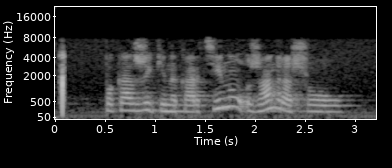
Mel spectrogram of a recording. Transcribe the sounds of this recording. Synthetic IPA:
pɐkaʐɨkʲɪnɐkart͡sʲinuʐanɾɐʂɔw

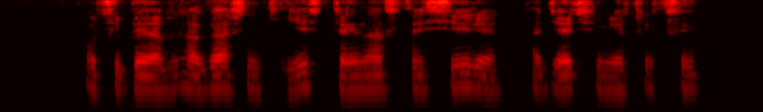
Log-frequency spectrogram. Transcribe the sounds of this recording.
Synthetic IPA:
ʊtʲɪbʲab̪aɡaʂnʲɪkʲɪjesʲt̚ʲt̪ɾʲɪnat̪sə̥t̪əjəsʲeɾʲɪjəxɐdʲæɕːɪjmʲɪrt̪vʲɪt̪sɨ

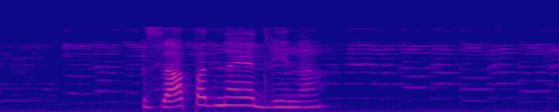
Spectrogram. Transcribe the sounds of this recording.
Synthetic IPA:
zapɐd̪nɐjɐd̪vʲinɐ

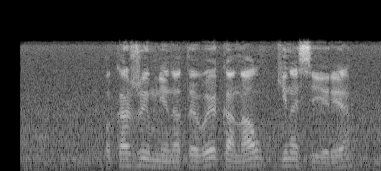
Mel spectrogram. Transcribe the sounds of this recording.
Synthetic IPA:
pəkɐʐɨmnʲenət̪ɛvɛkɐnalˠkʲɪnɐsʲeɾʲɪjə

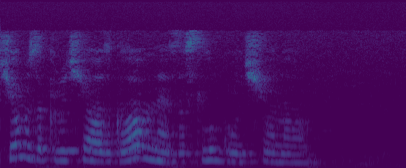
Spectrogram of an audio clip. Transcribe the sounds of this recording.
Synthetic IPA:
ft͡ɕo̞mzəklʲʉt͡ɕalˠəsʲɡlˠavnəjəzɐslˠuɡəʊt͡ɕo̞nəvə

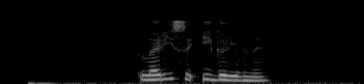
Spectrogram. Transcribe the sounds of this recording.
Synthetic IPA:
lˠɐɾʲisɨʔiɡəɾʲɪvnɨ

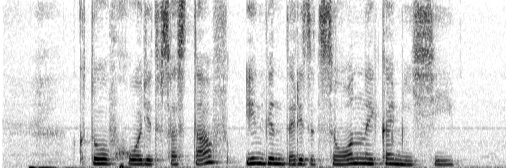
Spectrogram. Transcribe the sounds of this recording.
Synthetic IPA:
kt̪ofxo̞dʲɪt̪fsɐst̪afɪnvʲɪnt̪əɾʲɪzət̪sɨo̞nːəjkɐmʲisʲːɪɪ

